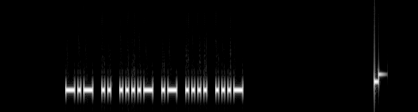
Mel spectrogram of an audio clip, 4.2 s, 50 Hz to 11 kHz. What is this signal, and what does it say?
Morse code, heard as a keyed tone, about 40 wpm, 700 Hz. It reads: KI4AHV
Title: USA Call Signs - 6 Characters - 6x Character Spacing - 40wpm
